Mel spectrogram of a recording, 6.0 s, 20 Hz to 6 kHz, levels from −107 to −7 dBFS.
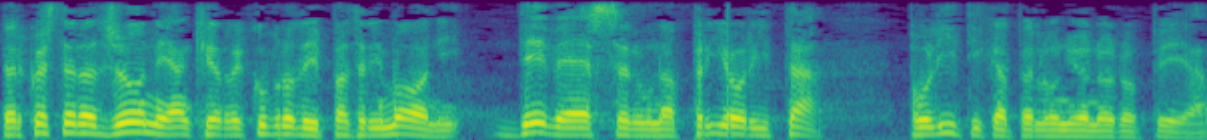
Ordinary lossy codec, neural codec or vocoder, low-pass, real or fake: none; none; 5.4 kHz; real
